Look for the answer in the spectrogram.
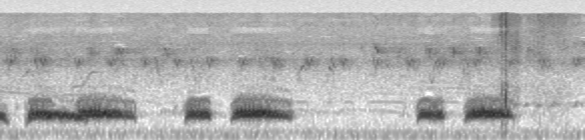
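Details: Spotted dove calling as bait for catching wild birds: deep, throaty coos grouped as a short note plus a longer note, repeated three times, with a brief tap near the end.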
